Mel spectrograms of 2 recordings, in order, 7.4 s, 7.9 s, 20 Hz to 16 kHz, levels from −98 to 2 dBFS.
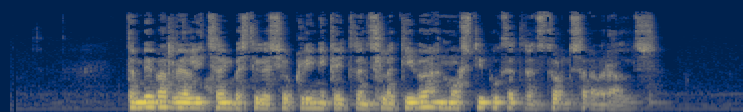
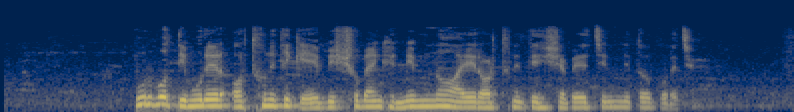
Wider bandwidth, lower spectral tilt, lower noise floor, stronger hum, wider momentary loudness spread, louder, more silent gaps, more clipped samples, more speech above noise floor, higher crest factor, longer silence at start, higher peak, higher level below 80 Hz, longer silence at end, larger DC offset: first, 11 kHz vs 7 kHz; second, -6 dB/octave vs -9 dB/octave; first, -71 dBFS vs -65 dBFS; neither; first, 18 LU vs 12 LU; first, -22 LUFS vs -27 LUFS; neither; neither; first, 49 dB vs 39 dB; about the same, 18 dB vs 16 dB; about the same, 1.3 s vs 1.35 s; first, -4 dBFS vs -10 dBFS; second, -68 dBFS vs -60 dBFS; second, 0.9 s vs 1.05 s; neither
